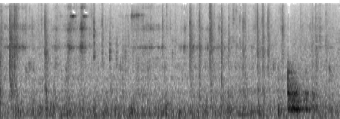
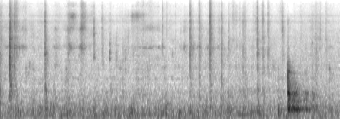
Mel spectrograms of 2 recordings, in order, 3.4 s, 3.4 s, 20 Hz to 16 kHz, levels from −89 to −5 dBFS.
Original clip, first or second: first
